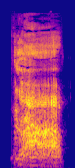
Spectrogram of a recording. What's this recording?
A mutant screams in pain, or because it is dying?
scary, mutant, vocal, dying, scream, death, pain, zombie, horror, monster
